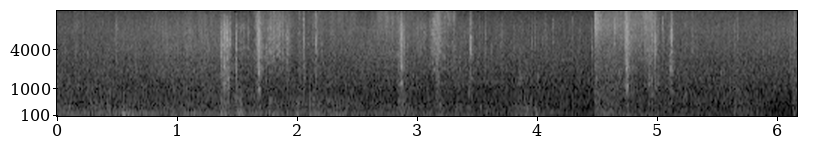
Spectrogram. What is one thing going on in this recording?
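An arrow whooshes from a bow.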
